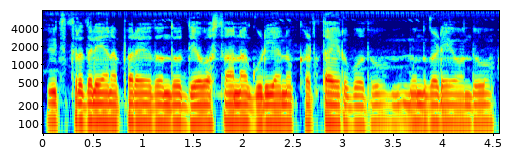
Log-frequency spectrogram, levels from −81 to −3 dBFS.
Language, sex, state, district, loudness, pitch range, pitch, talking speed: Kannada, male, Karnataka, Koppal, -17 LUFS, 105-110 Hz, 105 Hz, 120 wpm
